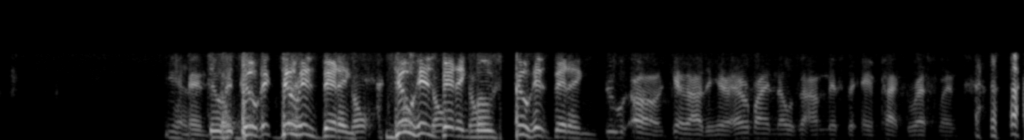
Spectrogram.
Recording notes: Media Teleconference Interview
